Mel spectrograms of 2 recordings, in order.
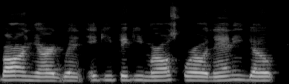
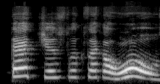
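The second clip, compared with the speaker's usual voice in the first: higher, louder wary bleat of doubt; doubtful sheep; 7 semitones higher, 11 dB louder than usual. A narrator's reading. Sheep eyeing the dark hole, higher and louder. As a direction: sound unsure of the hole.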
